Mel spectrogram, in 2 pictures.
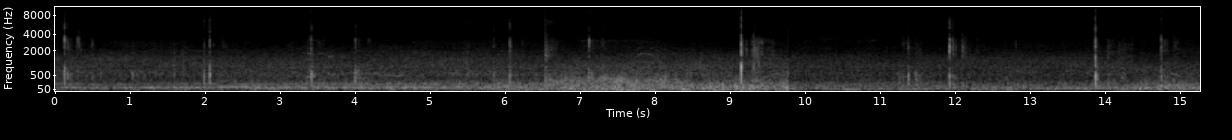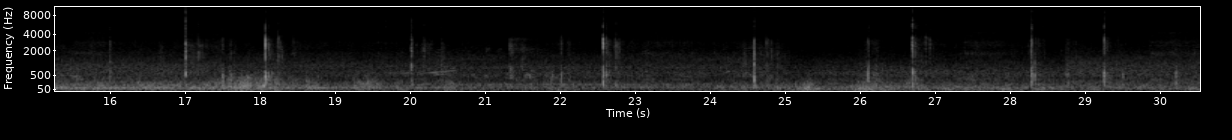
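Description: Sharp pops of softballs striking a catcher's mitt, one every second or two, over a steady low hum.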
